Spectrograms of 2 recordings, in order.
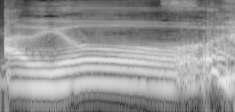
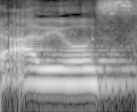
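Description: First: It is said in a relaxed Andalusian accent. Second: It is said in a standard Spanish accent. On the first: "They say adios. ... It's more relaxed, lazy Spanish" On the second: "they don't say adios like the rest of Spain"

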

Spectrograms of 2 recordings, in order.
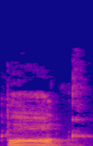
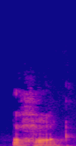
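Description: First: The word is said without the h sound. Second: The word is said with the h sound. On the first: "But you don't have to say the H" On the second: "But what if I want to say the H?"

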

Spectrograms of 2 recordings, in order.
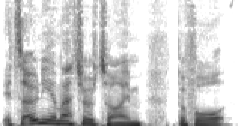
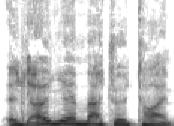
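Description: First: It is said in his normal voice. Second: It is said in Tom's mumbly, cheese-mouthed voice.

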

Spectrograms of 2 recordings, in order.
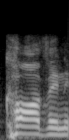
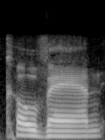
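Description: First: The name has a relaxed, everyday pronunciation. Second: The name has a precise, formal original pronunciation. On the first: This is the acceptable everyday form. "Cauvin is like how I'm cool with people saying it" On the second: This is the technically correct form. "but it's Cauvin if we're being technical"

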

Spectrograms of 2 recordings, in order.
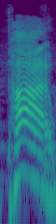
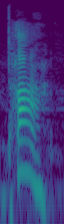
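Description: First: The vowel is the full standard diphthong. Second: The vowel is flattened to a plain ah. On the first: Locals do not say it this way. "We don't say pie" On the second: Locals say it this way. "We say pa"

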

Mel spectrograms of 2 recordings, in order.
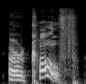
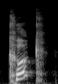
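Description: First: It rhymes with loaf. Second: It rhymes with book. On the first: "to rhyme with loaf" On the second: "to rhyme with book like mine"

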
